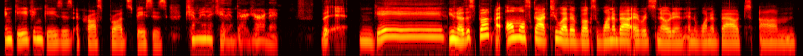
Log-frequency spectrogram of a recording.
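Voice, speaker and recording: A woman's voice: fairly low pitch, creaky, a little mellow, no room sound. A woman hosting a podcast, chatting casually and reading aloud from a book with playful, irreverent, flippant asides. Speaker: podcast host.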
